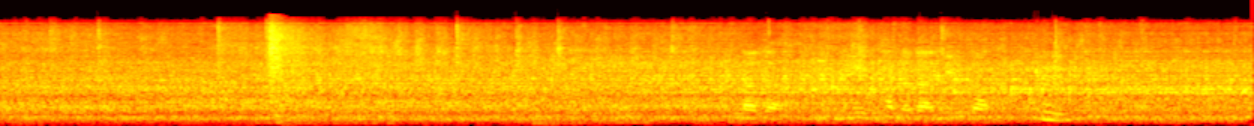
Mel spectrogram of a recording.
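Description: A machine hums steadily close by.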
